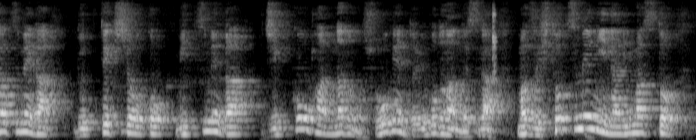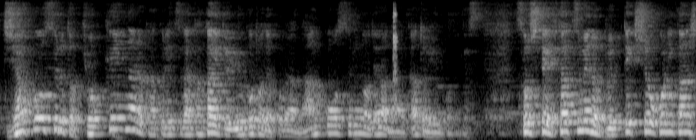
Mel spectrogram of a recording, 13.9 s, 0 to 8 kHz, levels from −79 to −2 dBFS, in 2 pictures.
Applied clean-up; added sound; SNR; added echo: neural separator model SepFormer DNS4.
